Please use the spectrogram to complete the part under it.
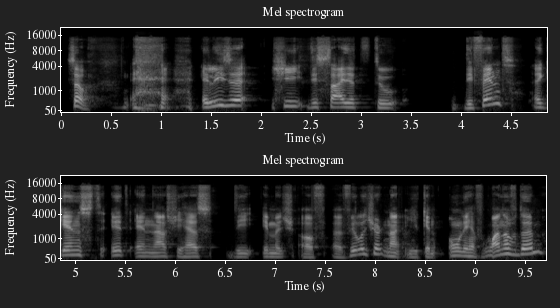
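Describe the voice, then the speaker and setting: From his table at home, a man with a non-native English accent plays a board game on a live stream, explaining every rule with lots of rising and falling pitch. He chats with his viewers between turns, often pausing to correct himself.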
